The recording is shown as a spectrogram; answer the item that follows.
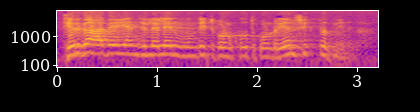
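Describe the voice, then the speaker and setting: A man's voice: very high-pitched, fast, highs cut off. A man giving a devotional discourse to a gathering, telling stories and asking rhetorical questions. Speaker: spiritual teacher. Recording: roomy 1990s satsang recording with faint hiss.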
